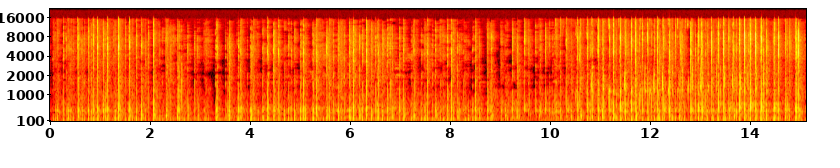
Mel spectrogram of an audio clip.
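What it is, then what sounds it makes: Empty cardboard box. Fingertips and nails tap rapidly on the sides of an opened, printed cardboard cookie box that is hollow and empty. A fast, continuous stream of short, dull, hollow taps carries mostly low and midrange tones, with very little brightness and almost no ring after each hit.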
